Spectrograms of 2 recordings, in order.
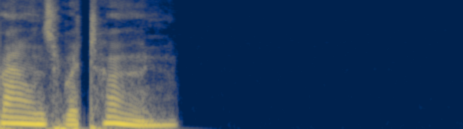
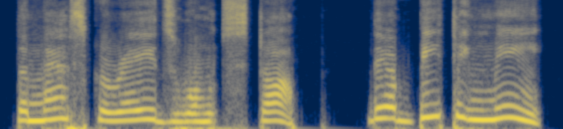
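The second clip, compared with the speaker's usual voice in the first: higher, louder desperate plea; sobbing plea; 7 semitones higher, 5 dB louder than usual. A narrator's reading. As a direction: beg the prophet for rescue. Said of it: "he sobbed".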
